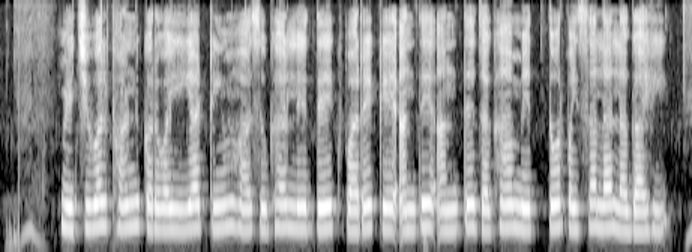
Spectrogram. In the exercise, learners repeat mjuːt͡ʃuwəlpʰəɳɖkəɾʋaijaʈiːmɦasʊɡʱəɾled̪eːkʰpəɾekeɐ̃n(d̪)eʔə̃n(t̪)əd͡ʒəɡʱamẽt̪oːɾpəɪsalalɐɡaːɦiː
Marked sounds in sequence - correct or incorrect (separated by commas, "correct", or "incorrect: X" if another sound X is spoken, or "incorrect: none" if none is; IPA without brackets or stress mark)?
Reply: incorrect: t̪, correct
